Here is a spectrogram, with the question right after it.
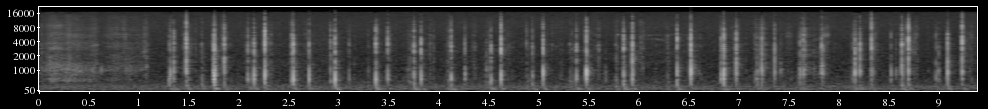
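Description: Fingernails scratch and tap the printed side of a small, hollow, open and empty printed cardboard tuner package. A soft scratching rustle in the first second gives way to a quick series of several dozen sharp, dry, bright taps that stop instantly with no ring.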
